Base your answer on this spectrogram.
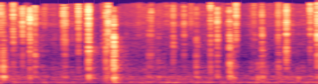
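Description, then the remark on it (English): Campfire wood crackling steadily as the fire burns the logs, with many sharp irregular snaps and pops scattered over a soft low rumble of flames, moderately quiet overall, with a few louder pops from sap boiling inside the logs. “As you watch the flames, you can hear the crackles as the fire devours the wood.”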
